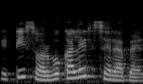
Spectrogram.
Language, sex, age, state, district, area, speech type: Bengali, female, 18-30, West Bengal, Purulia, rural, read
